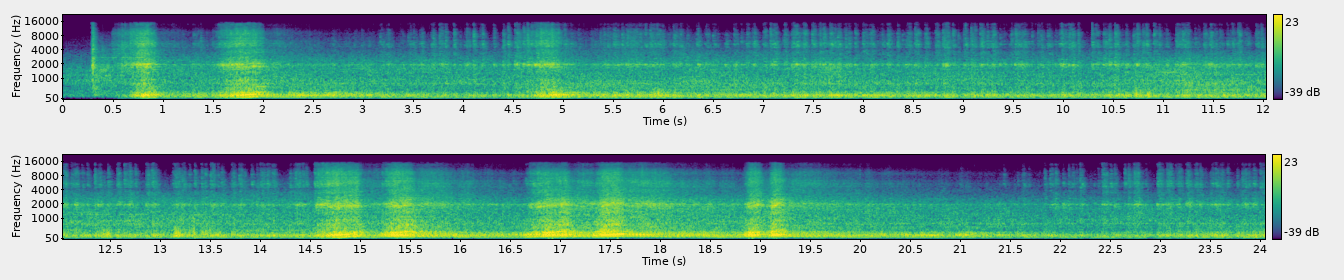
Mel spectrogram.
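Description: Classic Ford Galaxie's engine idling steadily through its exhaust, blipped briefly about one, two and five seconds in. It is then revved up several times in quick succession between about fifteen and nineteen seconds in, each rev rising in pitch and falling back to idle.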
